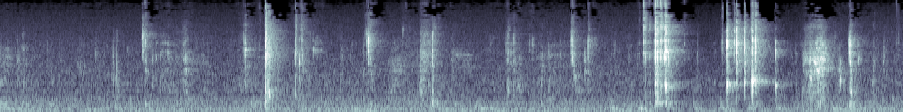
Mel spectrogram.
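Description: Close-miked eating sounds of someone sucking meat from snow crab legs: scattered short wet smacks and clicks, with a louder run of them about six and a half to seven and a half seconds in.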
